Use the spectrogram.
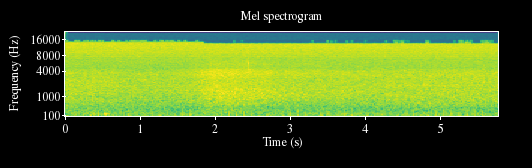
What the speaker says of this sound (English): So this is the beach, the Halibut Point Rec Area.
